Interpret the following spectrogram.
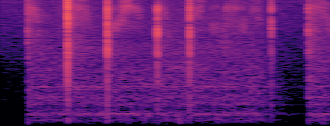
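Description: Chalk writing on a blackboard: a scratchy scraping with several sharp taps as strokes and letters are started, beginning just after the start and stopping shortly before the end.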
